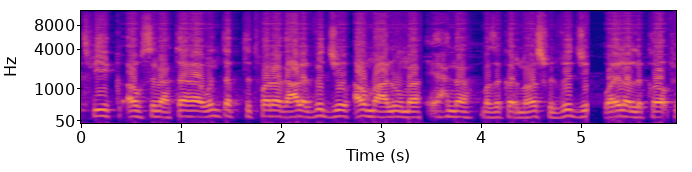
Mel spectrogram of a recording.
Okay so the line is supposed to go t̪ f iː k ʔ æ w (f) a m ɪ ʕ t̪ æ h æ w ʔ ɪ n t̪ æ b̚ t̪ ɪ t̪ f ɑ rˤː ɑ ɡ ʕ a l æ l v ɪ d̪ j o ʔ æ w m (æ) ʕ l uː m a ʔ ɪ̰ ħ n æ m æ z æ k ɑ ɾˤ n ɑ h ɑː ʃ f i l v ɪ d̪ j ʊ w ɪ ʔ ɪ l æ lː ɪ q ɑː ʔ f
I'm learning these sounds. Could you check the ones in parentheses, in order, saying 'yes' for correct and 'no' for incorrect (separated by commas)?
no, no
